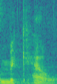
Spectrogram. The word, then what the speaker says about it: Mikkel: It's not Mick. It's Mikkel, right? Yeah, like yeah, a harsh yeah. E. Okay. Yeah, you He- can lean on that consonant.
